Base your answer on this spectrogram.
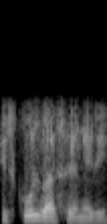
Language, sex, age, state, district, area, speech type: Hindi, male, 18-30, Uttar Pradesh, Chandauli, rural, conversation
